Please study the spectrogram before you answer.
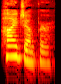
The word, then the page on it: high jumper: American English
